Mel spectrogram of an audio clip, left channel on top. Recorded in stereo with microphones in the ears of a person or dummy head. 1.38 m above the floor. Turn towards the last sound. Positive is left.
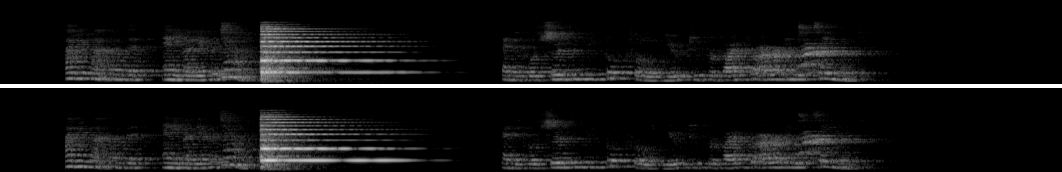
turn(degrees=-50)  # may be behind; listen again after turning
